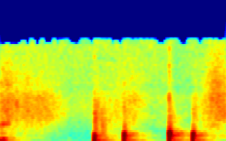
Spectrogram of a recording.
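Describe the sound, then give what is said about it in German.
Four sharp knocks on an office door at the Kirchliche Arbeitsstelle Südliches Afrika in the Welthaus Heidelberg, struck in two quick pairs with a short pause between them, over a faint low hum. “Und jetzt klopfen wir mal.”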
